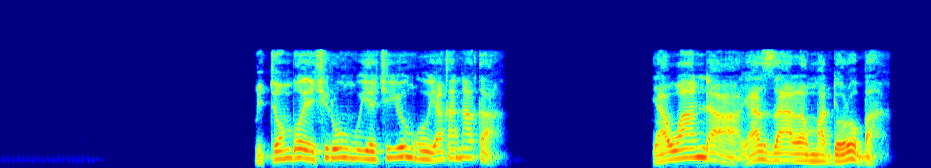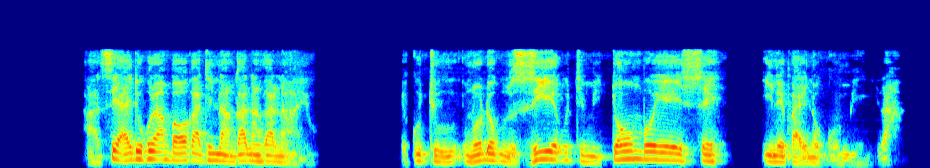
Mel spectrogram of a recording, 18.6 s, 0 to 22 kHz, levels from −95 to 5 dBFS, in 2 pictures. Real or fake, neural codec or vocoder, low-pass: fake; codec, 16 kHz, 16 kbps, FunCodec, trained on LibriTTS, 50 frames a second; 7.2 kHz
